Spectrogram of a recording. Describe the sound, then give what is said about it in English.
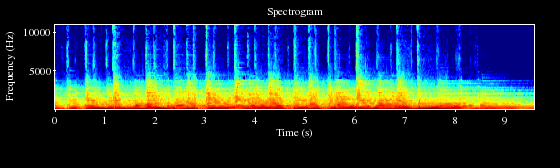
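An electric guitar played through a pedalboard with a chorus pedal and a stereo reverb pedal plays a steady run of chords drenched in shimmering chorus and wide, washy reverb, notes ringing into each other with a lush, spacious tail, no voices. “Now he just put in the stereo reverb with it.”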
